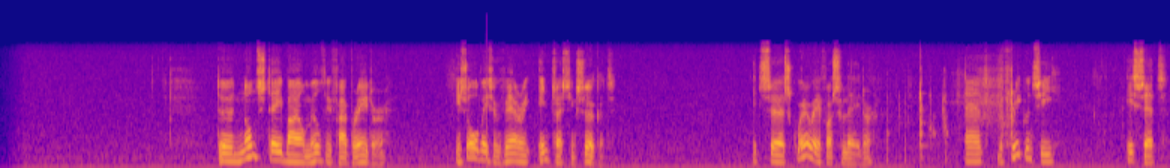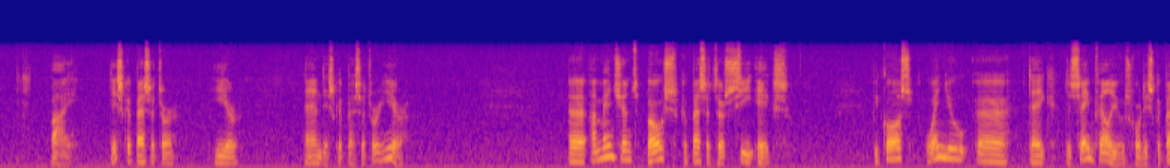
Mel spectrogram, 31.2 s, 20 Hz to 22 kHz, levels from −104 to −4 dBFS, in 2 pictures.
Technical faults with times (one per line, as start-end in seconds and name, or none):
none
